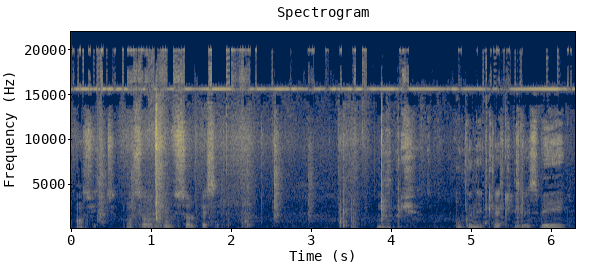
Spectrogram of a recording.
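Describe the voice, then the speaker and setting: A man casually talking through a game tutorial, halting with fillers and loose slang, filmed on a phone at a home computer. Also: on the low side, creaky. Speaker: gaming tutorial maker. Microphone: phone filming a screen. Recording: phone recording with faint room noise.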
